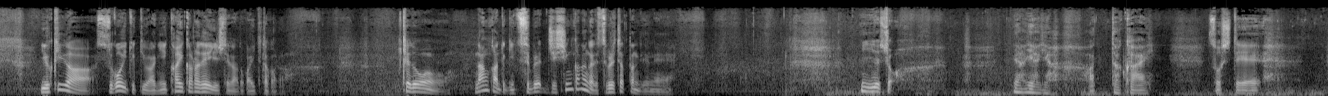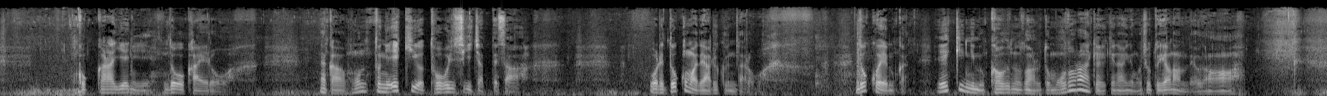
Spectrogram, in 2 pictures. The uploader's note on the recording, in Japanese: 仕事納めが早めに終わったの、あまり行かないところを散策し、早めの昼飯を食べつつ、歩きながら収録しました。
